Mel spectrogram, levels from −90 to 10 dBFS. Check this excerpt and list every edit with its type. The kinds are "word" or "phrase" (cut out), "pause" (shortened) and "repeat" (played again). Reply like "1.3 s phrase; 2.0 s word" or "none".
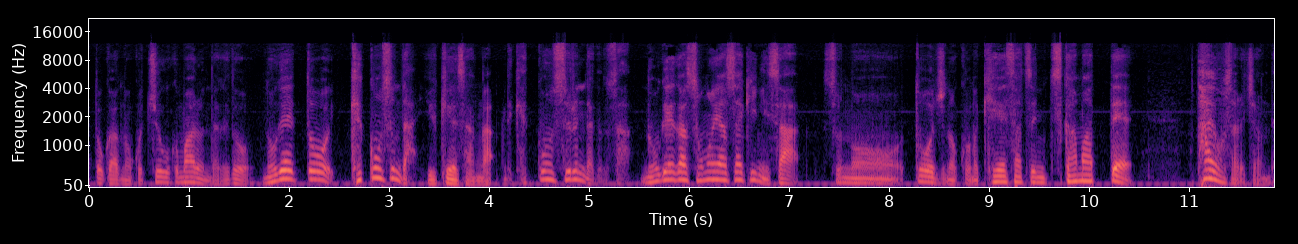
2.5 s pause; 4.1 s pause; 5.5 s pause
